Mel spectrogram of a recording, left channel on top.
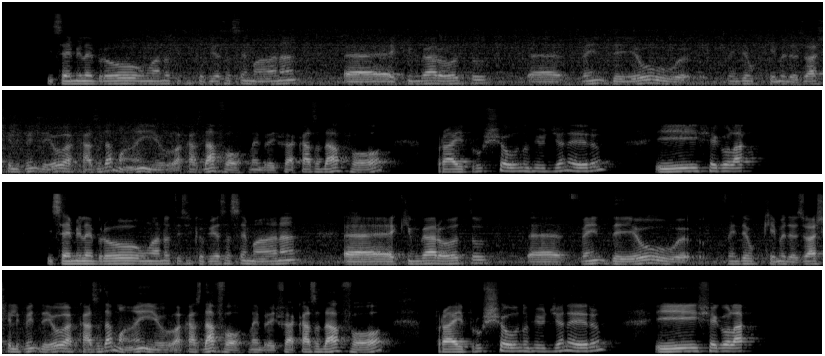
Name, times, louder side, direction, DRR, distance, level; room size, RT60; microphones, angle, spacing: voice 1, 0.5-4.9 5.2-6.9 7.2-14.2 14.5-15.6, right 3 dB, 90° right, 14 dB, 1.1 m, -34 dB
sound 1, 0.7-10.8, left 3 dB, 55° left, 1.8 m, -50 dB
17.5 x 8.7 x 4.6 m, 0.43 s
head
